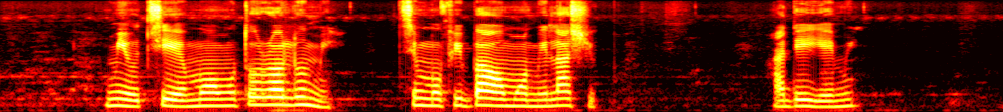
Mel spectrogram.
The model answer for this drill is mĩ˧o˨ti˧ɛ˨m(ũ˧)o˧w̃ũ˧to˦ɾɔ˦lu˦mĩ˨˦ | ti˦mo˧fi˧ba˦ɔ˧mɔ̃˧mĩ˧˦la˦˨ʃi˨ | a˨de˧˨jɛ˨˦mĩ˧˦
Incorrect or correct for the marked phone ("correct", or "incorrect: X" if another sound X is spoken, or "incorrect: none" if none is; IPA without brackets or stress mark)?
incorrect: ɔ̃˧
